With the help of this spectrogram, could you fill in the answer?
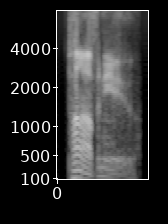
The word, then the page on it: parvenu: British English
